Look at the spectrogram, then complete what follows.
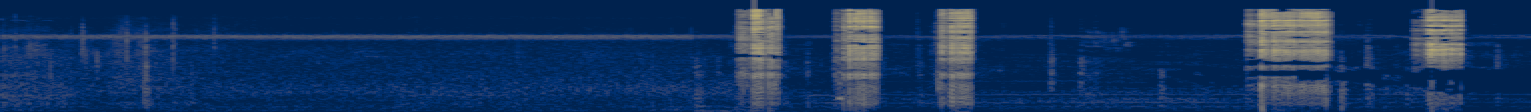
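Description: Five short, harsh mechanical bursts from a hand-held tool working at the truck's fender, starting about three and a half seconds in. Before them a faint steady hiss with a constant high insect drone.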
